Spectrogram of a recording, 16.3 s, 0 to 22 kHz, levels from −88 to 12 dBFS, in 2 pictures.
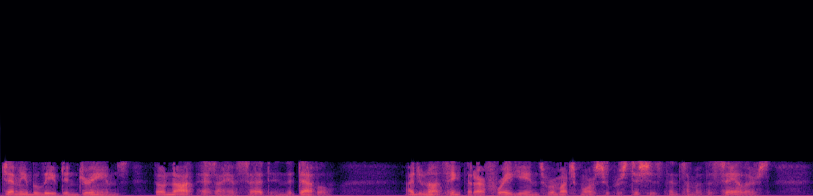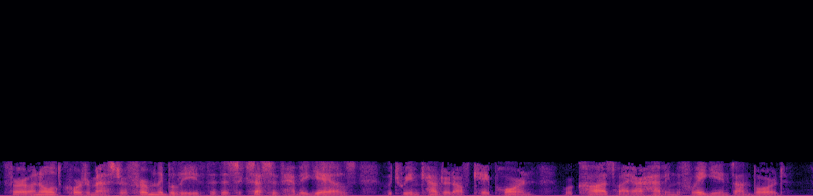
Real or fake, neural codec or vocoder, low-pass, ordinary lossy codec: fake; codec, 16 kHz in and 24 kHz out, 1 kbps, XY-Tokenizer; 7.2 kHz; AAC, 16 kbps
